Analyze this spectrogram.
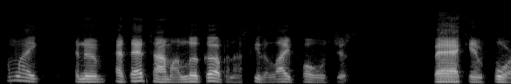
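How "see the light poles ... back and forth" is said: normal talking voice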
